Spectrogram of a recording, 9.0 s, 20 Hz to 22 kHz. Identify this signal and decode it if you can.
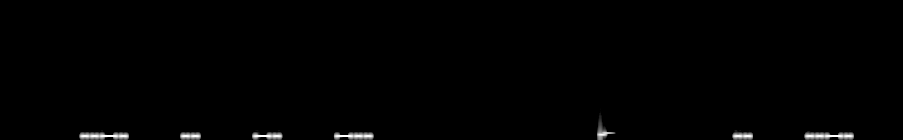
Morse code, heard as a keyed tone, about 25 wpm, spaced as for 12 wpm, 700 Hz. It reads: FIND IF
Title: 4x Character Spacing - Top 100 Words - 25wpm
